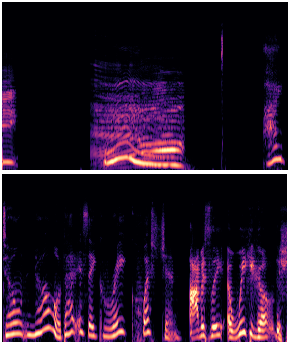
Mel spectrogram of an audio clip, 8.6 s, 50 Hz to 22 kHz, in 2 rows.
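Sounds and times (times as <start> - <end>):
long drawn-out cow moo: 1.3 - 2.8
speech: 4.3 - 8.5.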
